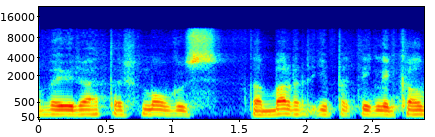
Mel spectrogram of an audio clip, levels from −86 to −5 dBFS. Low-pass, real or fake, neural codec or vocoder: 10.8 kHz; fake; codec, 16 kHz in and 24 kHz out, 0.9 kbps, LongCat-Audio-Codec, four codebook decoder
